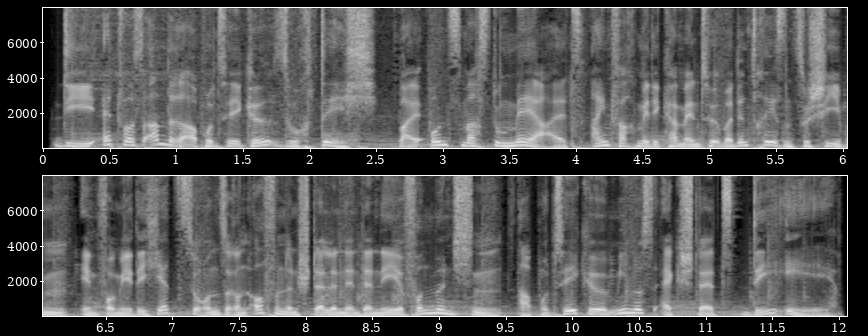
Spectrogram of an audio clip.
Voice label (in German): Funkspot; St-Georg-Apotheke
